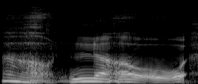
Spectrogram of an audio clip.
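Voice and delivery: drawn-out dismayed moan. A narrator's reading. Bucket realizing the chandelier is at risk, moaning. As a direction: moan it in dread. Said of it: "moaned Bucket".

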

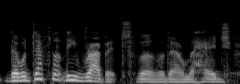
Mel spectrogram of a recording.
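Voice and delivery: usual speaking voice

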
